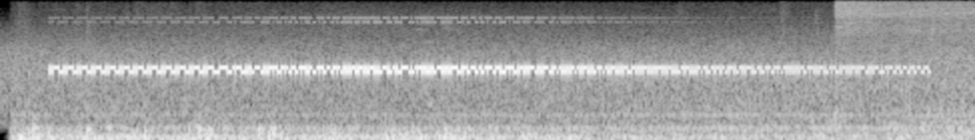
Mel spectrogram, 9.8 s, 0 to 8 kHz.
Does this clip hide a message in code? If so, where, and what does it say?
Yes: NAVTEX (SITOR-B), 100 baud, 170 Hz shift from 0.5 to 9.3 s, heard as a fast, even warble, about 1700 Hz centre, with radio static, fading and the noise inside a bus. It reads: ZCZC DL26 NAV WARNING 143. BUOY IN PSN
